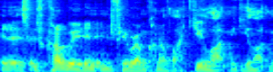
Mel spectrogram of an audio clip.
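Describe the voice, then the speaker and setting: In an Australian accent, a man with a fairly low pitch talks at a very fast pace amid audible room echo and noticeable background noise. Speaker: actor. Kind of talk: casual chat.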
